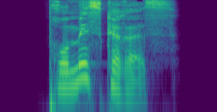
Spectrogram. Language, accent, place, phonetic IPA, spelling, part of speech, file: German, Germany, Berlin, [pʁoˈmɪskəʁəs], promiskeres, adjective, De-promiskeres.ogg
- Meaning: strong/mixed nominative/accusative neuter singular comparative degree of promisk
